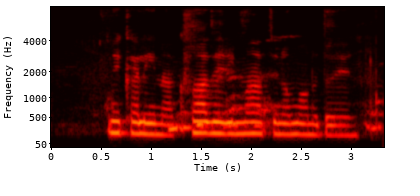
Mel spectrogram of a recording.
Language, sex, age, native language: Icelandic, male, 13, Icelandic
